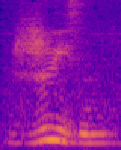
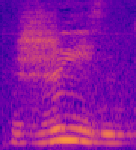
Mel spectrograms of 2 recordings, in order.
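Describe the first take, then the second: First: The vowel after the consonant sounds hard, like ы. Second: The vowel after the consonant sounds hard, like ы.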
